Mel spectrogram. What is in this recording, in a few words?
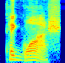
"pigwash", American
